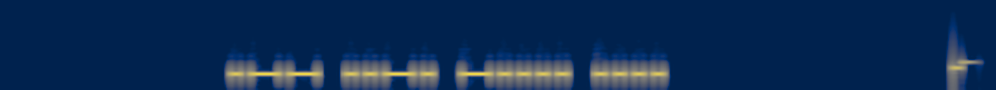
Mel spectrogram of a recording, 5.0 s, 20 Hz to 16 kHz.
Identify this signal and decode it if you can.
Morse code, heard as a keyed tone, about 25 wpm, 700 Hz. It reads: WF6H
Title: USA Call Signs - 3x Character Spacing - 25wpm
